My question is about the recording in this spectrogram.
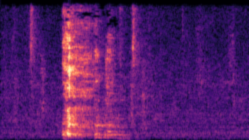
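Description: A person coughing once, about two-thirds of a second in, over steady room noise.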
